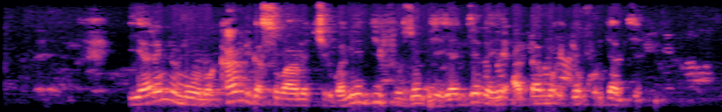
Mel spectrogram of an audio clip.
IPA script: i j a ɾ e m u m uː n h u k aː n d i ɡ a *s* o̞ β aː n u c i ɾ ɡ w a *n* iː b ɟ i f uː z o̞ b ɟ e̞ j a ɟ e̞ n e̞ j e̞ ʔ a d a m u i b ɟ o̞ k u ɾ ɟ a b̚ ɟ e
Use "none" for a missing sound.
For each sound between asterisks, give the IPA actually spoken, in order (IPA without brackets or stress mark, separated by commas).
s, n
